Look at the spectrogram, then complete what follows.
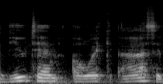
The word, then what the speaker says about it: butanoic acid: oh my gasps it's a beaut n awake acid is how you would pronounce that so this is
